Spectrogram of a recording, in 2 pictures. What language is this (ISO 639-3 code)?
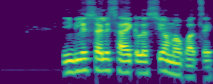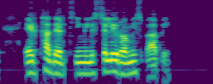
kat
